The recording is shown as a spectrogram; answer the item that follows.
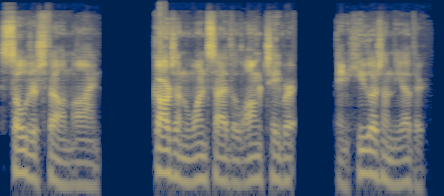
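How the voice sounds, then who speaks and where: A man narrating a fantasy audiobook from a script in a measured, deliberate and dramatic manner. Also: deep voice, fairly bright tone, no echo, studio quality.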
